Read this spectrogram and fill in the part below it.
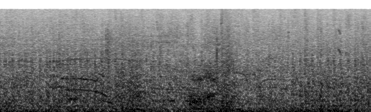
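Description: Explosions boom and fire crackles.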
